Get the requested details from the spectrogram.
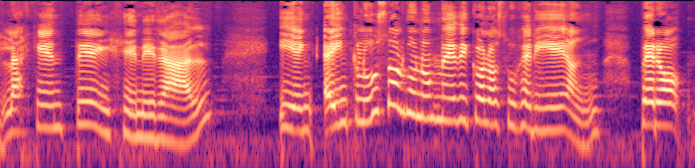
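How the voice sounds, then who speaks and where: A Cuban woman in her sixties with a Cuban Spanish accent hosts a nutrition show, giving an informal, opinionated health talk full of hesitations. Her voice is mid-range with a fairly bright tone.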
